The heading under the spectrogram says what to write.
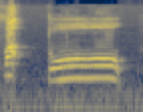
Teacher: یہ حمزہ ساکنہ کا یہاں پر جھٹکا دیں گے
